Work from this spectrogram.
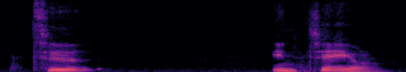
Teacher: The sound begins with a complete closure and ends with friction. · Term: Affricates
